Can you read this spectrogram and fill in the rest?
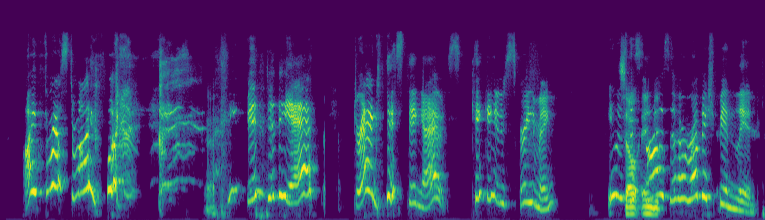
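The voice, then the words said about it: Put-on New Zealand accent, high-pitched. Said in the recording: “a New Zealand accent is just like you raise your pitch by about like an octave and then you scream ... the pitch change threw me off”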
